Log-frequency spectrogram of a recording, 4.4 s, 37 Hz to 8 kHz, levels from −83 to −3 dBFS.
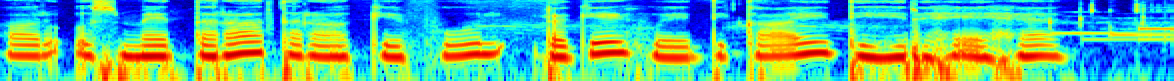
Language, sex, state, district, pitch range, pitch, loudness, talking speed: Hindi, female, Himachal Pradesh, Shimla, 190-215 Hz, 200 Hz, -17 LUFS, 150 wpm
